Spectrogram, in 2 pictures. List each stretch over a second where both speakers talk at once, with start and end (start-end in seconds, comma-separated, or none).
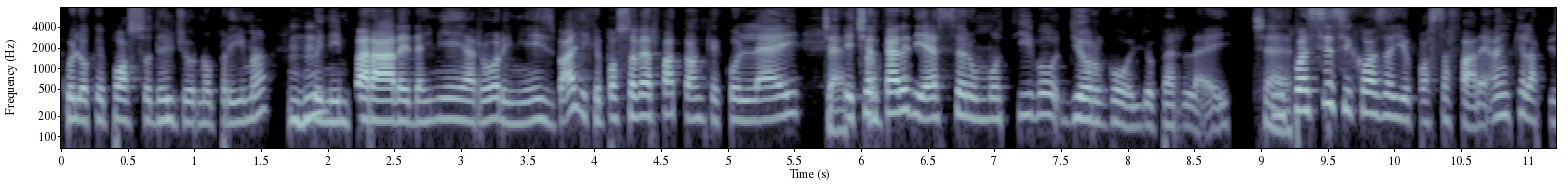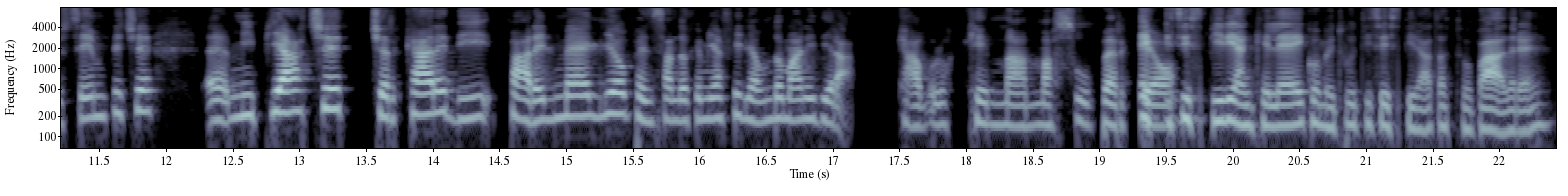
none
